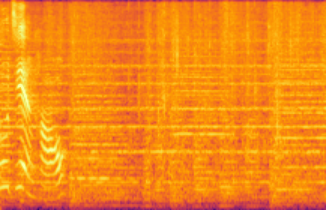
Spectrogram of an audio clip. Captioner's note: audience applauding; orchestral music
